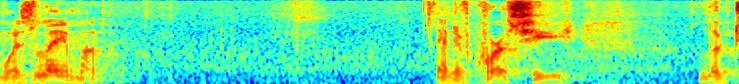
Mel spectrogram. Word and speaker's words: Lehmann: My last name is Lehmann, spelled with two N's.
